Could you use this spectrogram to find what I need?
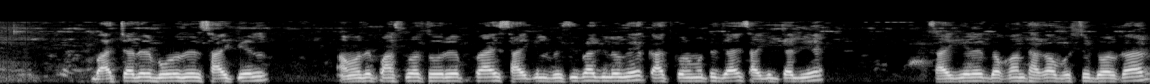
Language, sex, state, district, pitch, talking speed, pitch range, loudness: Bengali, male, West Bengal, Paschim Medinipur, 160 Hz, 105 wpm, 155-170 Hz, -12 LUFS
